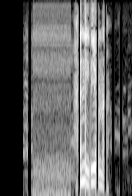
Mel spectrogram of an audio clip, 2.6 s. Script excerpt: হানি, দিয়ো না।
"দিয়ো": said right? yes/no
yes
